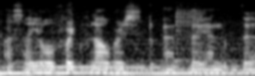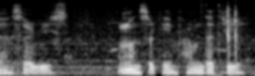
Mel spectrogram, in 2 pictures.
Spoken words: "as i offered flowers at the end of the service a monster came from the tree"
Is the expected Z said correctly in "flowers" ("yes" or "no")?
no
